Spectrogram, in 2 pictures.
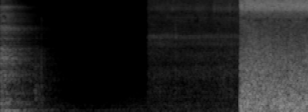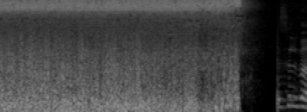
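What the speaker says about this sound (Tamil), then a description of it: "விசில் வந்துடுச்சு" A pressure cooker holding green gram masala releases a loud, close burst of rushing steam lasting about three seconds, between quiet stretches.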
